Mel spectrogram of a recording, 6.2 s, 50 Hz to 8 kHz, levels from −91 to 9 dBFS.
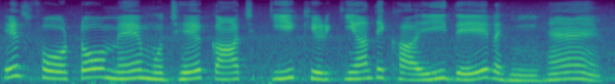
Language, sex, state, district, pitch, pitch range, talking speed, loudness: Hindi, female, Madhya Pradesh, Katni, 240 Hz, 225-265 Hz, 105 wpm, -13 LUFS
